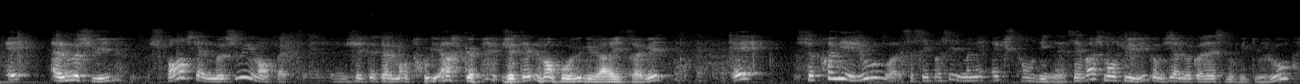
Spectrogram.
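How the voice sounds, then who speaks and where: A man's voice: a little high, a little hiss or hum. An older man with a Belgian French accent, a pastor telling a homely, self-mocking childhood anecdote in a sermon. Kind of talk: storytelling sermon. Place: church hall. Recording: roomy, slightly dull church recording.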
